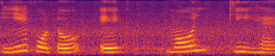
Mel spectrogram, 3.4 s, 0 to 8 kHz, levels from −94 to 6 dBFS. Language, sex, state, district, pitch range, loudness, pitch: Hindi, female, Haryana, Rohtak, 215-255 Hz, -16 LUFS, 230 Hz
